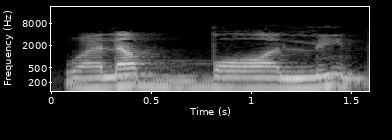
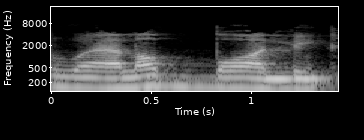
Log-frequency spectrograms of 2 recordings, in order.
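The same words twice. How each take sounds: First: Slow "ولا الضالين", thin l before the heavy ض; light lam. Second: "ولا الضالين" with dark l before ض; wrongly heavy lam. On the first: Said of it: "فاحذر من تأثرها". (ترقيق لام "ولا") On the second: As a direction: let ض thicken "ولا". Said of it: "لا تقل". (تفخيم لام "ولا") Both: Shown as a demonstration.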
